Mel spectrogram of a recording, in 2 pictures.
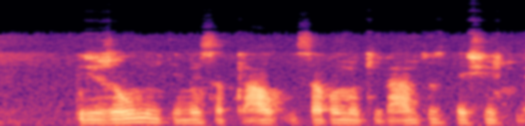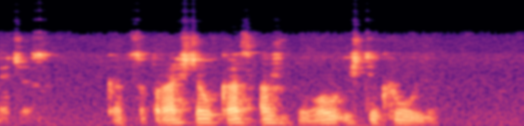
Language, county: Lithuanian, Vilnius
